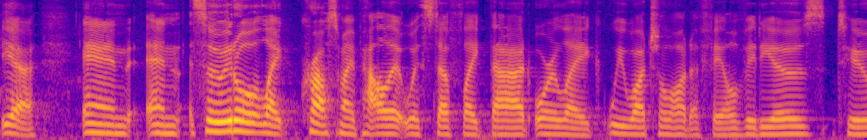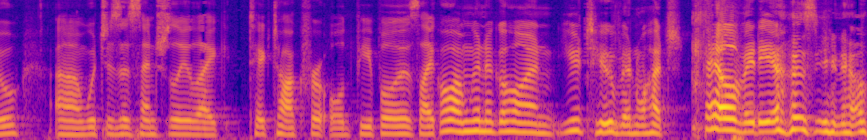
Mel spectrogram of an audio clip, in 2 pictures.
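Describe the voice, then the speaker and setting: A woman's normal speaking voice, fairly low in pitch with ordinary pitch variation, at a moderate pace in an American accent, on a very clean recording with a silent background. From California, small mountain town. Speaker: high school teacher. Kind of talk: casual chat.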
